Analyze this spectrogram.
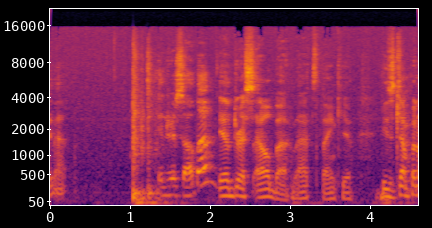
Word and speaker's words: Idris Elba: um how do you say that Idris Elba Idris Elba that's thank you he's jumping off a cliff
